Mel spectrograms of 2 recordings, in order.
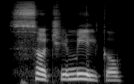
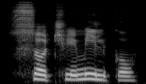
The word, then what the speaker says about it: Xochimilco: It's like Xochimilco, like if it were an S, not an X, okay? Xochimilco, Xochimilco.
